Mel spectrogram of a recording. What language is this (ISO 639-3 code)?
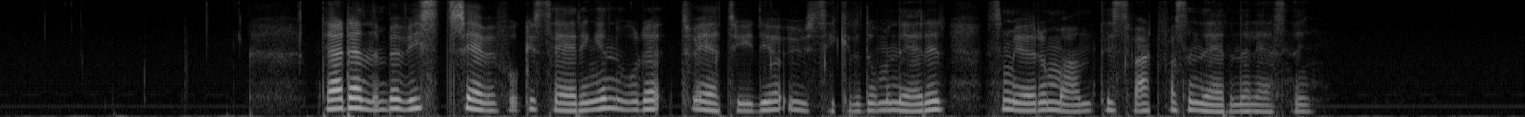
nor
